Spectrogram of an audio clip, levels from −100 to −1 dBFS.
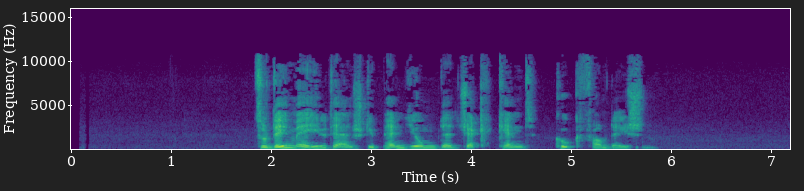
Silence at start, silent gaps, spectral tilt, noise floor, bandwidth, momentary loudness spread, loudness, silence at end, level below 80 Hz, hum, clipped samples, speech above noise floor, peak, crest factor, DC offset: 1.85 s; none; -4 dB/octave; -72 dBFS; 11.5 kHz; 12 LU; -31 LUFS; 1.4 s; -84 dBFS; none; under 0.1%; 42 dB; -10 dBFS; 24 dB; under 0.1%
